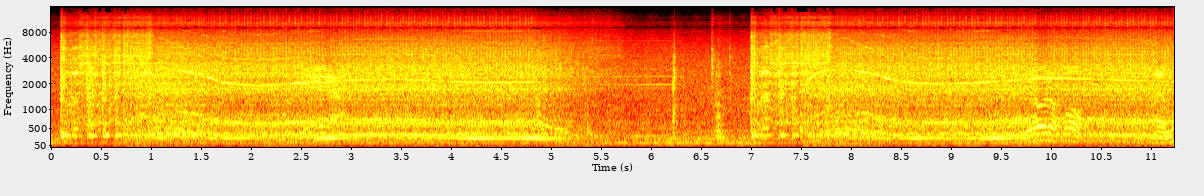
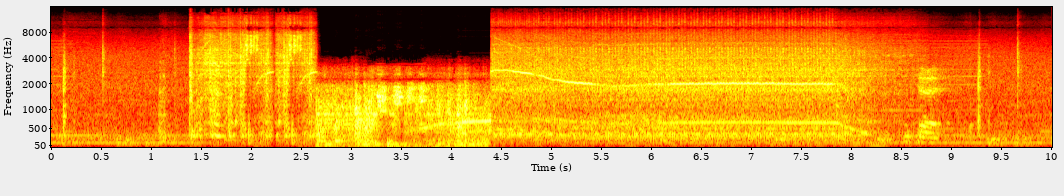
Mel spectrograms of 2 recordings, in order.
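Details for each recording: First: 2013 Toyota Corolla restarted after belt retensioned: engine catches quickly and settles into an even idle with no squeal or chirp; normal idle after repair. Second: 2013 Toyota Corolla back after a paid repair: the starter whirrs and the engine catches, then a shrill squeal slides down and holds for about three seconds on start-up. The mechanic suspects the belt, unconfirmed.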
